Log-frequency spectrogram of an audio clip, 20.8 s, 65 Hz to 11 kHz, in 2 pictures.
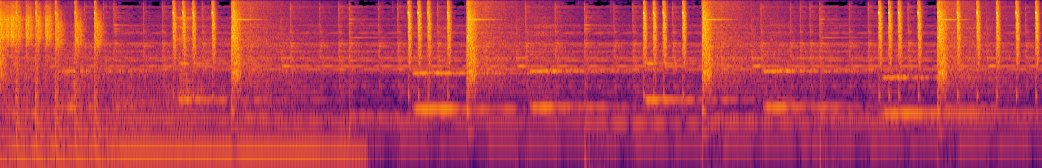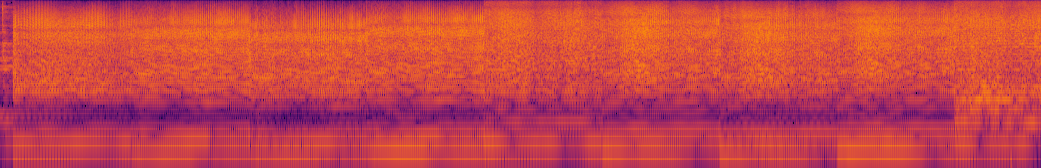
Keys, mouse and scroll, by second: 0.4 shift+middle click, 5.4 middle click, 5.8 scroll up 1, 6.4 middle click, 6.8 scroll down 1, 7.9 middle click, 8.0 middle click, 15.6 click, 19.9-20.3 scroll down 1.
